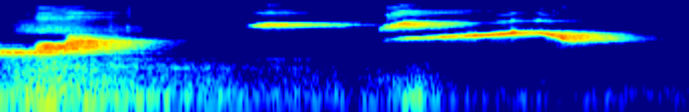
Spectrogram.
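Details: Agitated, highly active white-rumped shama: a rising throaty phrase, then clear high whistled notes and a long upward-sliding whistle, separated by short silences.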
